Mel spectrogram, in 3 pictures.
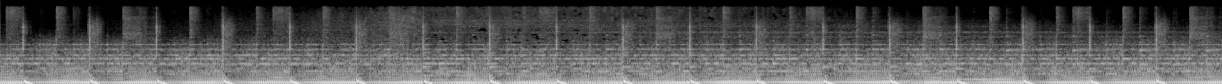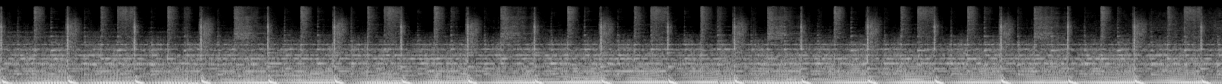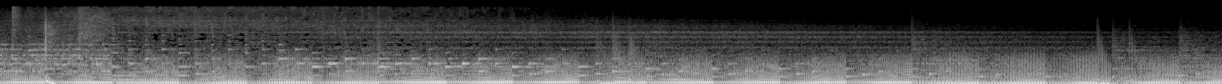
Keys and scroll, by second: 28.0-29.0 typing.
